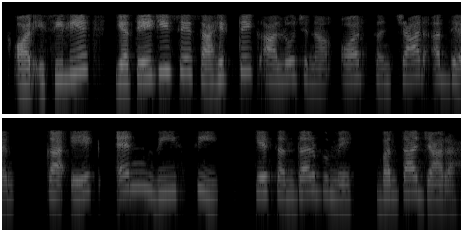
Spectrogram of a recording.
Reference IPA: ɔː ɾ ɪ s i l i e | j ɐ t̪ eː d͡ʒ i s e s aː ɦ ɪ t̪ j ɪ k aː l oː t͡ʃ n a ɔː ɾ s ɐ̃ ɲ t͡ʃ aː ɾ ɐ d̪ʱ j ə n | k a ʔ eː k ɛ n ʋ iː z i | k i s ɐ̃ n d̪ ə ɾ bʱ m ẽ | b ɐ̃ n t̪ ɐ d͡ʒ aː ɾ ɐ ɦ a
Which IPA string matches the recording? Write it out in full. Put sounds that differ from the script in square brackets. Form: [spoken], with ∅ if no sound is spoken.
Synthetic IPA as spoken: ɔː ɾ ɪ s i l i e | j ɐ t̪ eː d͡ʒ i s e s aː ɦ ɪ t̪ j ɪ k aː l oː t͡ʃ n a ɔː ɾ s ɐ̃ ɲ t͡ʃ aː ɾ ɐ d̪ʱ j ə n | k a ʔ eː k ɛ n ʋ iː [s] i | k [e] s ɐ̃ n d̪ ə ɾ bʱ m ẽ | b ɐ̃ n t̪ [a] d͡ʒ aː ɾ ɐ ɦ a

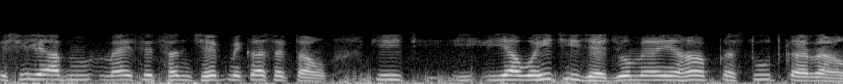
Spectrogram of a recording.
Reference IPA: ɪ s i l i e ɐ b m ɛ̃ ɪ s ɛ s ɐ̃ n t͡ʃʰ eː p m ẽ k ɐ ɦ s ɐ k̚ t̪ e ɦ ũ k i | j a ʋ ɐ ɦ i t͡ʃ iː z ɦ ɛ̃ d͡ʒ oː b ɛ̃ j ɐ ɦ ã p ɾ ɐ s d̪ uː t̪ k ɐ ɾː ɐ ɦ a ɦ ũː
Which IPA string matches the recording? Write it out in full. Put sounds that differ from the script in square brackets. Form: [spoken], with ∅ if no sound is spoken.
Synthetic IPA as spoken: ɪ s i l i e ɐ b m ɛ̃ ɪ s [e] s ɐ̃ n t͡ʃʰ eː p m ẽ k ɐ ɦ s ɐ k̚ t̪ [a] ɦ ũ k i | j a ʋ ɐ ɦ i t͡ʃ iː z ɦ [ɛ] d͡ʒ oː [m] ɛ̃ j ɐ ɦ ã p ɾ ɐ s [t̪] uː t̪ k ɐ ɾː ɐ ɦ a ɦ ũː

